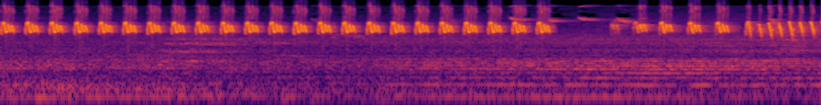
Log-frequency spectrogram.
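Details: Bar-winged prinias, six birds gathered: a long, rhythmic string of short, buzzy, high notes about three per second, briefly interrupted by thin whistles, then a quicker burst of sharp ticks.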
